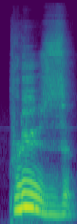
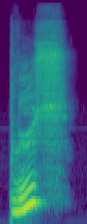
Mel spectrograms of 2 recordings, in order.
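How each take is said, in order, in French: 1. Le s final se prononce z. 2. Le s final se prononce s.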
